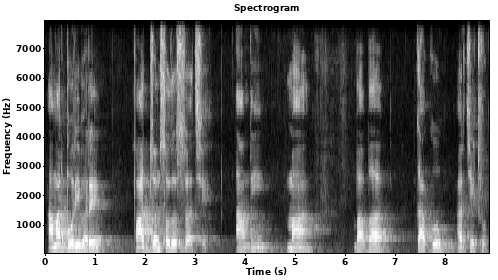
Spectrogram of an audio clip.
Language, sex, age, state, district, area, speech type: Bengali, male, 18-30, West Bengal, Purulia, urban, spontaneous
